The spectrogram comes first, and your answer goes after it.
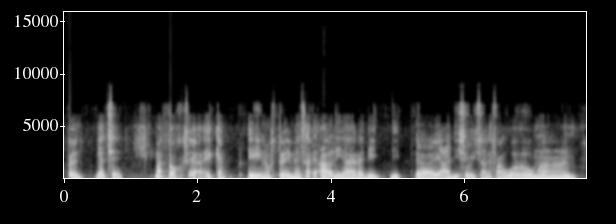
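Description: A husky man with a lively, swooping voice, chatting casually about his work as a personal trainer. He acts out his clients' lines as he tells his anecdotes. The sound is a little dull and lo-fi. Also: on the high side, moderate pace. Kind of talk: casual storytelling chat.

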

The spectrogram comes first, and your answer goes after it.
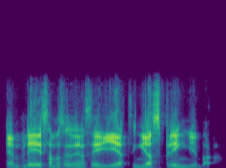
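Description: Deep-voiced man rambling in dry chat. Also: sharp tone, no room sound, lo-fi sound. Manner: rambling, filler-heavy storytelling. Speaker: podcast co-host. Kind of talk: casual chat.

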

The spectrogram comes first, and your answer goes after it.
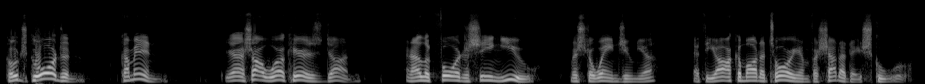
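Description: A man's voice: on the high side, moderate pace, darkish tone, dry recording, close to an everyday voice. A man voicing a smug, sarcastic, grandly menacing cartoon school principal with a formal, theatrical manner. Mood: stern. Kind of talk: cartoon voice acting.

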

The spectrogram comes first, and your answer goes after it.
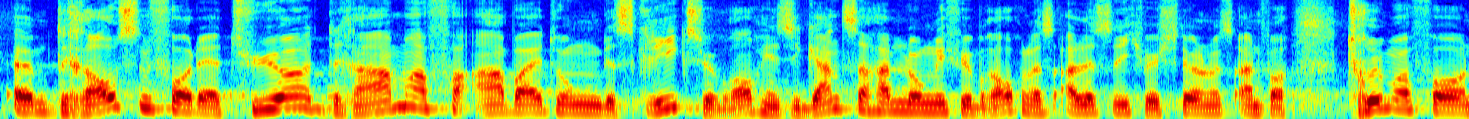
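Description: A man preaching, pausing often and using many fillers. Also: on the high side, darkish tone. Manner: conversational, with many fillers and pauses. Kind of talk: sermon. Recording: long hall reverb.

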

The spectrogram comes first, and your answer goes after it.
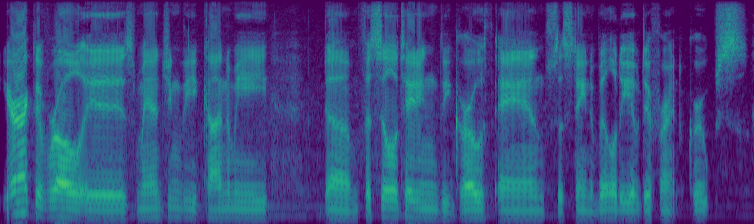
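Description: A man's voice: on the low side, steady tone, a little slow, pushed and bright, clean tone, dry recording, low-quality recording. A man chatting casually on a podcast as a co-host, explaining things in a wordy way.

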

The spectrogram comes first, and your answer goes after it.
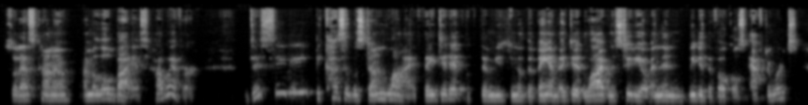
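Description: A middle-aged woman, a singer, chatting as an interview guest, telling animated stories and acting out quotes with laughter. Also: deep voice, normal speed. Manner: animated storyteller, laughs often, acts out quotes. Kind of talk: casual interview chat.

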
